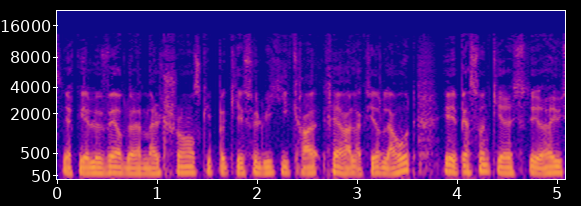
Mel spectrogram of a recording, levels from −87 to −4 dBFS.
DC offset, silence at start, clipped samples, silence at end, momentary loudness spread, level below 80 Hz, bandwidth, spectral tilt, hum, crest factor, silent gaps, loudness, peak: under 0.1%; 0.05 s; under 0.1%; 0 s; 4 LU; -54 dBFS; 13.5 kHz; -7 dB/octave; none; 14 dB; none; -29 LUFS; -14 dBFS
